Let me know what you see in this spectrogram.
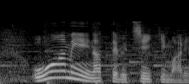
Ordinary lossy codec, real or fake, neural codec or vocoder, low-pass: none; real; none; none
